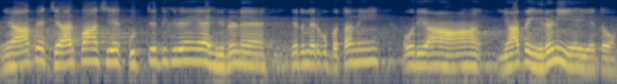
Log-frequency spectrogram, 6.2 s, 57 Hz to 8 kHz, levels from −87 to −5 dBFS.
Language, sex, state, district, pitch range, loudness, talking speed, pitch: Hindi, male, Rajasthan, Bikaner, 170-215 Hz, -17 LUFS, 270 wpm, 185 Hz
